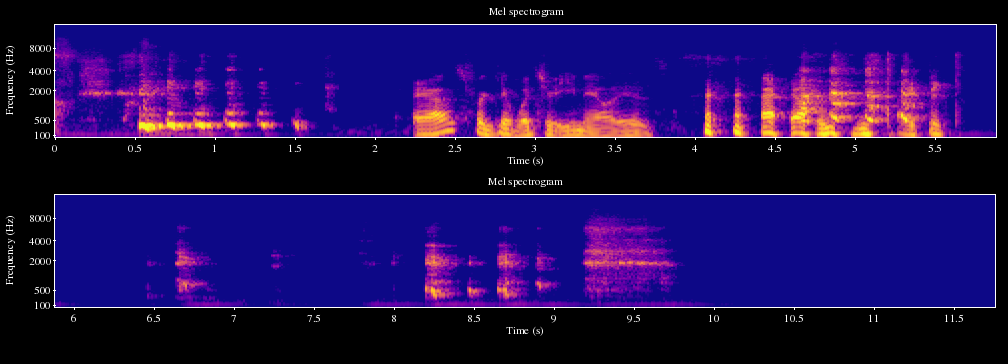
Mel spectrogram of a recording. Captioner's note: laughs; laughs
